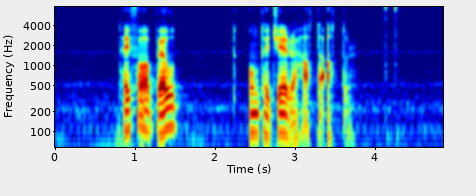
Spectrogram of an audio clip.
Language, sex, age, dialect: Faroese, male, 36-60, Norðurstreymoy/Eysturoy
